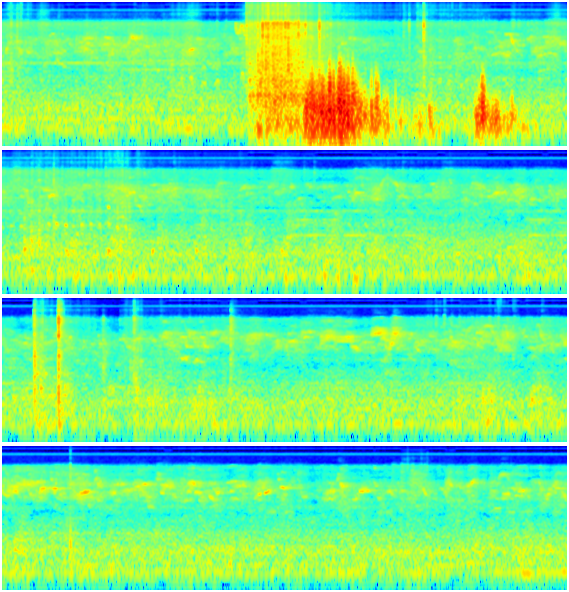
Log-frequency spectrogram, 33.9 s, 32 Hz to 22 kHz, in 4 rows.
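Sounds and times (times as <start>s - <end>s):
small birds chirping: 0.0s - 33.9s
pigeon wings flapping: 3.6s - 5.2s.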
